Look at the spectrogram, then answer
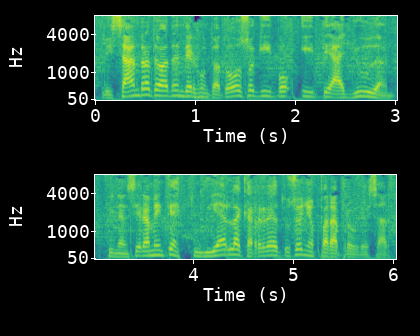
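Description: A man hosting a morning radio show, energetic and playful. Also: a little high, quick pace, faint music behind. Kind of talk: lively radio banter.

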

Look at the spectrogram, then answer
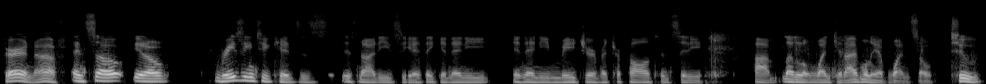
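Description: Man, podcast host, mellow dark voice, dry close sound, rambling questions, lots of "you know". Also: lowish voice, fairly quick, no echo, highs cut off. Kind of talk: casual interview conversation.

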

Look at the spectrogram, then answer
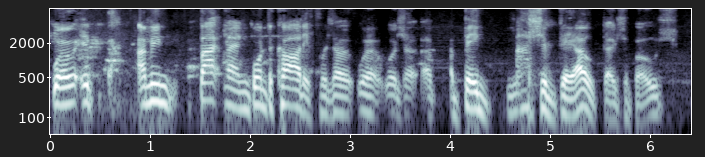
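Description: A man in his forties with a South Wales Valleys accent, answering reflectively and haltingly in a casual interview. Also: mid-range voice, expressive, dry recording, poor audio. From Merthyr, South Wales. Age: 40s. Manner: halting, hesitant delivery with many pauses. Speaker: interview guest, former councillor.

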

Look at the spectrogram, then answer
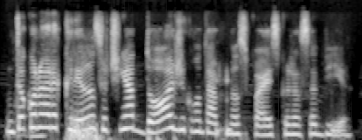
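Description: A young adult woman, a podcast co-host, chatting casually among friends and telling lively anecdotes in which she acts out the voices. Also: fairly high pitch, fast, no echo. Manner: animated storyteller, acts out voices in her anecdotes.

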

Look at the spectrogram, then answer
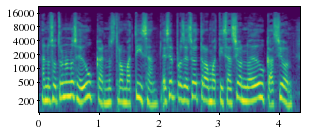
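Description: A woman's voice: medium pitch, fast, a little mellow. A woman from Colombia, a guest expert, explaining things in an earnest, lecturing way in a studio. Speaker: guest, clinical hypnosis expert. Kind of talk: explanatory interview talk. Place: studio booth.

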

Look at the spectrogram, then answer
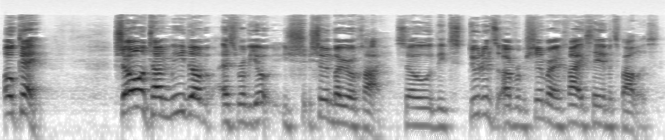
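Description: High-pitched man teaching a Talmud class. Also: animated, brisk. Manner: explanatory, stop-and-start, poses questions and answers them.

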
